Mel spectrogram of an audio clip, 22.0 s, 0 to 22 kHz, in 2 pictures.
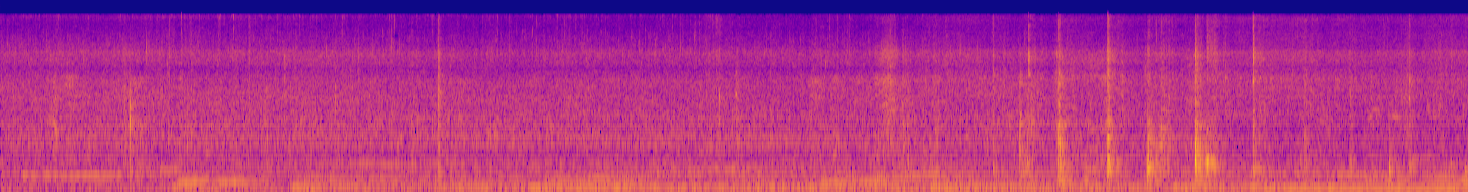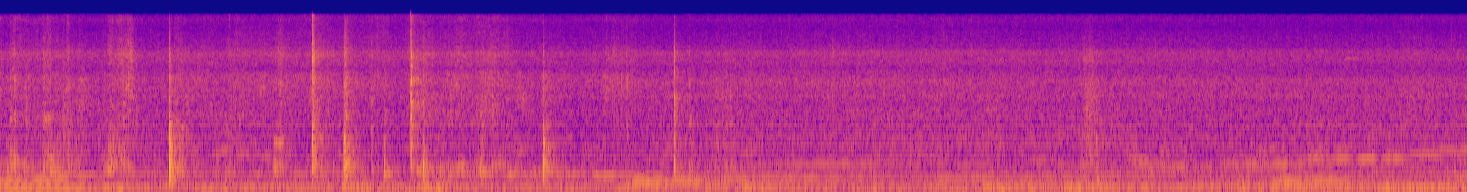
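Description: Sauce sizzling as it fries in a steel wok over a gas burner. A metal spatula scrapes and knocks against the wok in a run of sharp clicks between about 8 and 15 seconds in.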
